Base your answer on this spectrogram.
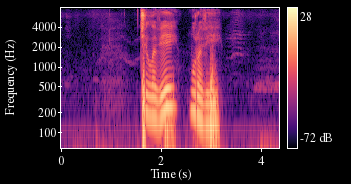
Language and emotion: Russian, neutral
